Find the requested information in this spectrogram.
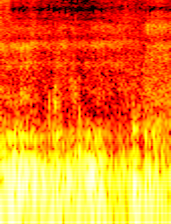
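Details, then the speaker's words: Snoring in the background while a woman talks to camera. "Poop is so bored by this subject, just so you know, you can hear it snoring."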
